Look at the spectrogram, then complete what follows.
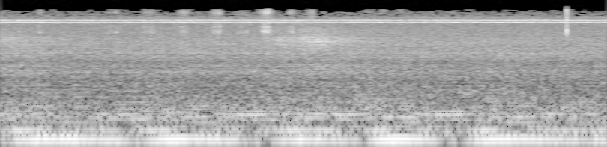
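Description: A steady low rumble of background machinery or air noise that swells and dips, with a faint high steady whine and a few faint scratches of a scratchboard tool scraping the board's black coating.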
